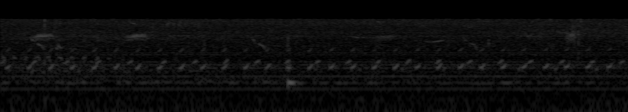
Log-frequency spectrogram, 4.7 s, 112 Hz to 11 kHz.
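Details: Southern red-billed hornbill walking around at Gowrie dam waterhole, Djuma Game Reserve, Sabi Sand, South Africa, 07:53 on 16 September 2020, recorded by a live camera: steady series of short, low clucking notes throughout, over constant electrical hum and background hiss.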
